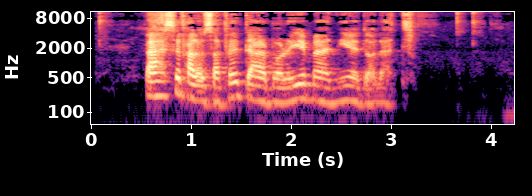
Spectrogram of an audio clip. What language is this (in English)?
Persian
